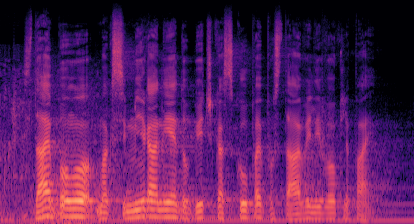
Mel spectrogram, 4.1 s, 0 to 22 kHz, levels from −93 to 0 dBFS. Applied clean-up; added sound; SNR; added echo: none; Gurgling + Musical instrument; 17 dB; none.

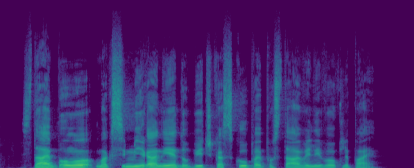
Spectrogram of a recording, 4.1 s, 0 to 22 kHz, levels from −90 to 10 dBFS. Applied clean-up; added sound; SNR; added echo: neural mask model DeepFilterNet 3.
